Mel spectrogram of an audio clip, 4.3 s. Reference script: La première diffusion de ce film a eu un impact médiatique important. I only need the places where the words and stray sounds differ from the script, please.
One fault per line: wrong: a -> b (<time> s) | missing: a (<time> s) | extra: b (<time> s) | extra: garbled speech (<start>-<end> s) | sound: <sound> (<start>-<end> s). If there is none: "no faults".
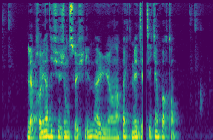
sound: dropout (2.8-2.9 s)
